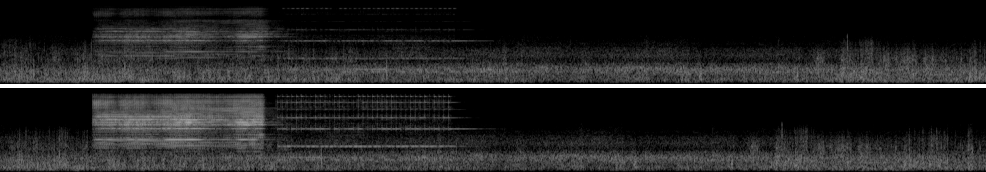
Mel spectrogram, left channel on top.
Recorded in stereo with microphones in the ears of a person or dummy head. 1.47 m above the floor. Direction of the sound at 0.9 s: 70° right (ahead or behind).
